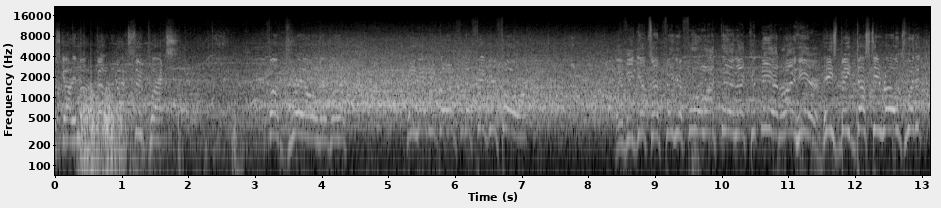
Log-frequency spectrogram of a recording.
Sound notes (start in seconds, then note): 4.0 crowd cheering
